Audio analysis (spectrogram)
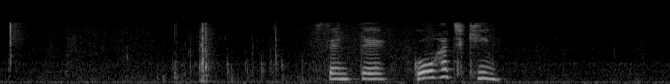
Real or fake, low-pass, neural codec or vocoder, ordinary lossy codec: real; 7.2 kHz; none; MP3, 32 kbps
